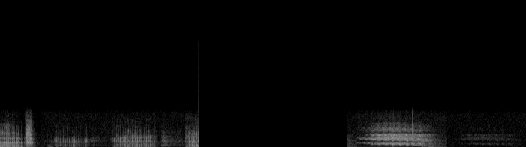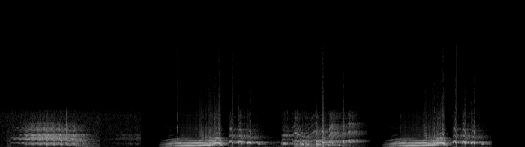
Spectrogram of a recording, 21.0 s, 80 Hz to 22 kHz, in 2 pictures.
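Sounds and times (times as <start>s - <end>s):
horse whinnying: 7.1s - 8.7s, 10.8s - 12.4s.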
